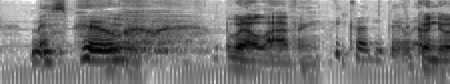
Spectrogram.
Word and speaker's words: Pou: Spell it? P-O-U. Okay. Mm-hmm. Pooh. And so for like 12 minutes of footage out of the 40 that we had was us trying to say Miss Pooh.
